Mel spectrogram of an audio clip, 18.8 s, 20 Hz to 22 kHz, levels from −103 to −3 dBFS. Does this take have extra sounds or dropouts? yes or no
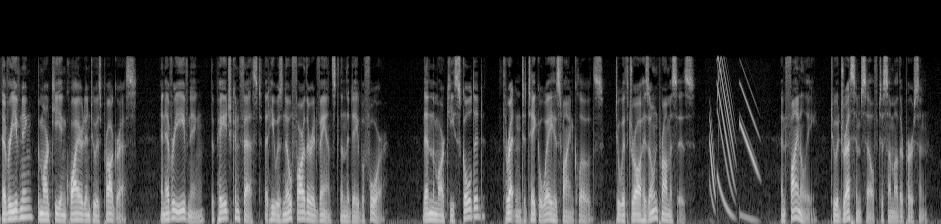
yes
